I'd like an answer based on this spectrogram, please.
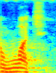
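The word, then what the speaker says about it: watch: इसको पढ़ते हैं वॉच। यहां टी साइलेंट है।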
